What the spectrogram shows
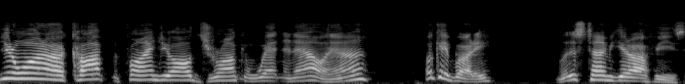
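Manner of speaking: put-on drunk voice. A drunk man in an alley talks to the man lying there, drunk man talking. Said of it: "and in the rain-swept alley he smelled the sickening odor of alcohol and realized the man was drunk. / and in the rain-swept alley he smelled the sickening odor of alcohol and realized the man was dru".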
